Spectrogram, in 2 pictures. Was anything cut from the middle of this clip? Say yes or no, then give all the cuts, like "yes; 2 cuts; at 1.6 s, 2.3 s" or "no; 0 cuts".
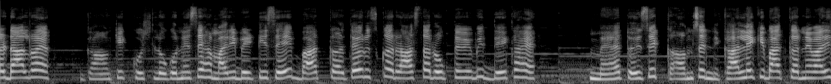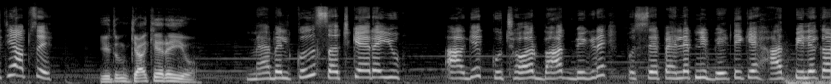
no; 0 cuts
